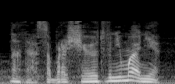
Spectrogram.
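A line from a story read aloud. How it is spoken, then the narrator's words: Hissed. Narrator (Russian): прошипела Джилли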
